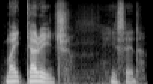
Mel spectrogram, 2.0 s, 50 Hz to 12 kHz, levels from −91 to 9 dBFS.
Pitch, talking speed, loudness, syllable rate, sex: 130 Hz, 120 wpm, -18 LUFS, 4.4 syllables/s, male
